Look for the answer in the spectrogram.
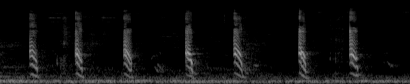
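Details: Female partridge (teetar) calls in loud, harsh, downward-sliding notes repeated roughly twice a second, seven in all, over a steady low background hum.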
